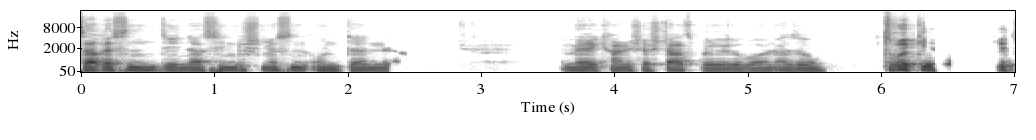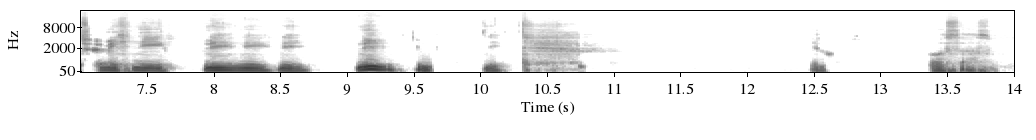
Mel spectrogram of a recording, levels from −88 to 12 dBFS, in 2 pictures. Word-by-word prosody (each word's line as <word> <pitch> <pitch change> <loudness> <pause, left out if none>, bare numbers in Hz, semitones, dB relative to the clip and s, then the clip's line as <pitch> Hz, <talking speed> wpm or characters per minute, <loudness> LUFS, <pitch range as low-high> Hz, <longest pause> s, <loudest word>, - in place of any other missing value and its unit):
zerrissen, 115 -1 +4
denen 100 -1 -2
das 95 0 -2
hingeschmissen 110 0 -2
und 100 -6 -3
dann, 100 -1 -2
ja 100 - -4 1.3
amerikanischer 100 -1 -2
Staatsbürger 105 -3 -2
geworden, 95 0 -4
also, 95 -2 -3 0.4
zurück 135 +2 +6
geht’s 130 -4 +6 0.4
geht’s - - -1
für 110 - -5
mich 105 +1 -2
nie. 95 -5 -1 0.2
Nie, 105 0 +6
nie, 95 -2 +2
nie, 90 0 -1 0.3
nie, 130 -1 +8 0.2
nie, - - +2 0.4
nie. 90 -1 -5 2.3
Ja, - - -8 0.8
so 95 - -3
ist 90 - -7
das. - - -10
100 Hz, 115 wpm, -25 LUFS, 95-110 Hz, 2.3 s, nie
